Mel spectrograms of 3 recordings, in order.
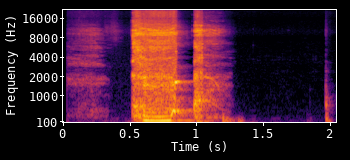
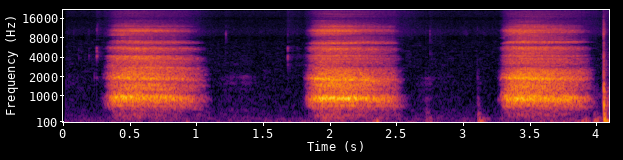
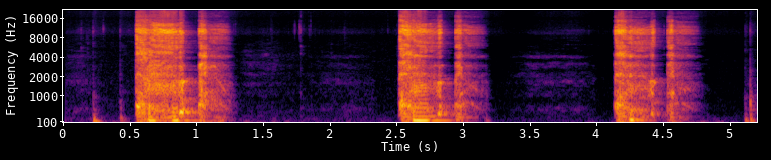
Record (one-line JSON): {"cough_length": "2.0 s", "cough_amplitude": 32768, "cough_signal_mean_std_ratio": 0.47, "exhalation_length": "4.1 s", "exhalation_amplitude": 29387, "exhalation_signal_mean_std_ratio": 0.6, "three_cough_length": "5.2 s", "three_cough_amplitude": 32768, "three_cough_signal_mean_std_ratio": 0.42, "survey_phase": "beta (2021-08-13 to 2022-03-07)", "age": "18-44", "gender": "Female", "wearing_mask": "No", "symptom_none": true, "smoker_status": "Never smoked", "respiratory_condition_asthma": false, "respiratory_condition_other": false, "recruitment_source": "REACT", "submission_delay": "1 day", "covid_test_result": "Negative", "covid_test_method": "RT-qPCR", "influenza_a_test_result": "Negative", "influenza_b_test_result": "Negative"}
